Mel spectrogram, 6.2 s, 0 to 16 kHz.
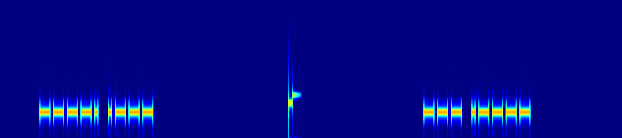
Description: Morse code, heard as a keyed tone, about 36 wpm, 700 Hz. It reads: 9J O1
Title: Single-Letter Single-Number 35wpm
